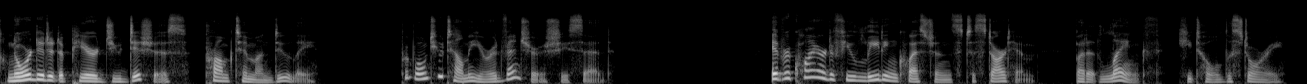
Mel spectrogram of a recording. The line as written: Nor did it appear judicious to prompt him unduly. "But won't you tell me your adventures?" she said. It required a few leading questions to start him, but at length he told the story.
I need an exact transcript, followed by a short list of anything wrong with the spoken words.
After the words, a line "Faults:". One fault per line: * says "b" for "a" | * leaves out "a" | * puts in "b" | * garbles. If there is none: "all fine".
Nor did it appear judicious prompt him unduly. "But won't you tell me your adventures?" she said. It required a few leading questions to start him, but at length he told the story.
Faults:
* leaves out "to"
